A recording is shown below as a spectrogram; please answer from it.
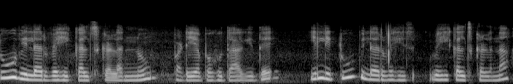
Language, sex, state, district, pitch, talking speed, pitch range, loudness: Kannada, female, Karnataka, Shimoga, 210 Hz, 115 wpm, 190-265 Hz, -22 LUFS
